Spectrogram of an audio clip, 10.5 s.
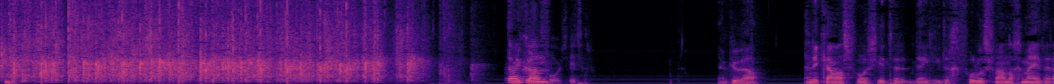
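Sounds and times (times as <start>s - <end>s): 
council applause: 0.0s - 5.0s
speech: 5.1s - 6.0s, 7.3s - 10.5s.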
